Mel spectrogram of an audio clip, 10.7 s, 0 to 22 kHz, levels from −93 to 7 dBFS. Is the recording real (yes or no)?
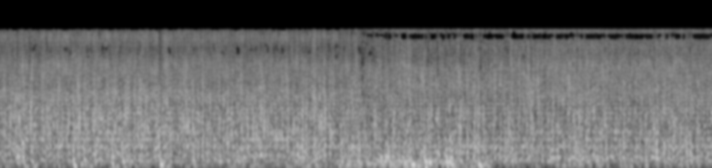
no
